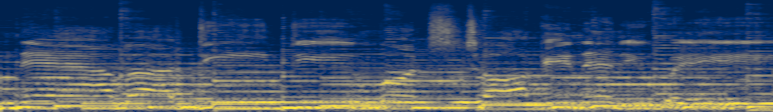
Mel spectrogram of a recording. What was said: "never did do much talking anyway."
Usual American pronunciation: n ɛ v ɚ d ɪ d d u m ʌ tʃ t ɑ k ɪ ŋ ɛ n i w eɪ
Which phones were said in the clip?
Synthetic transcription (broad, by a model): n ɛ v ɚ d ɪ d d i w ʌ s t ɑ k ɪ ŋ ɛ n i w eɪ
